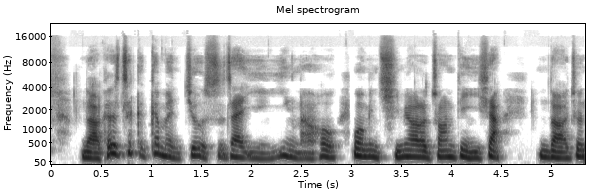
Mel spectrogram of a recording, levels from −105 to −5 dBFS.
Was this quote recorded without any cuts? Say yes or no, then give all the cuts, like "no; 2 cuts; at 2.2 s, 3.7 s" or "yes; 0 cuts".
no; 1 cut; at 3.0 s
